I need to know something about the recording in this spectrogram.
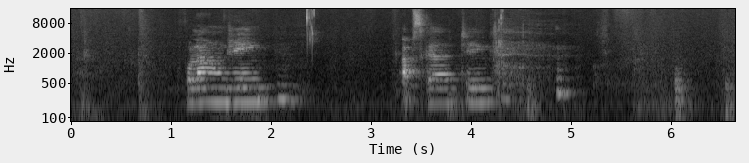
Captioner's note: laughs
